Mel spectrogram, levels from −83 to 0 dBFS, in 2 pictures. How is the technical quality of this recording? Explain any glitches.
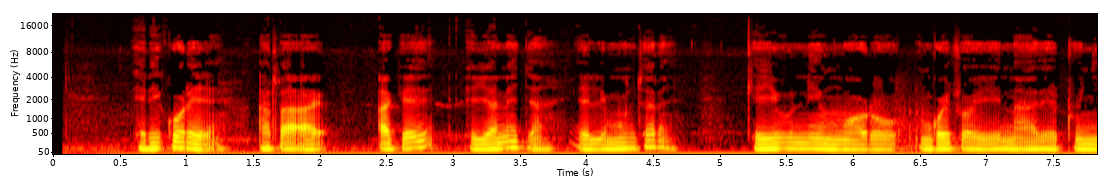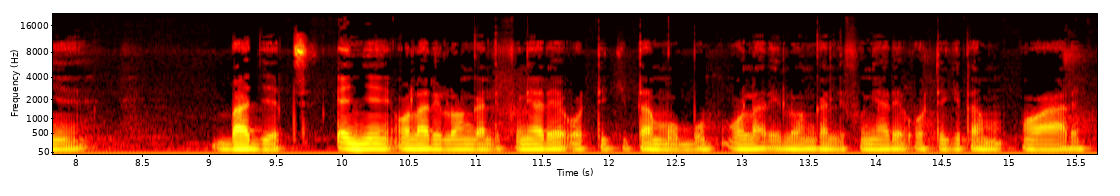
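No technical glitches can be heard in this speech recording; the signal stays intact and continuous throughout, with nothing interrupting or disturbing it.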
